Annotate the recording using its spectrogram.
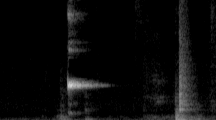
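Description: A whiteboard marker squeaks once against the board, a short high-pitched squeak that fades quickly. A soft rustle of movement follows near the end.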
